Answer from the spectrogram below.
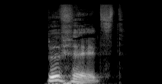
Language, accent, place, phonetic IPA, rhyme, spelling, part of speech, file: German, Germany, Berlin, [ˈbʏfl̩st], -ʏfl̩st, büffelst, verb, De-büffelst.ogg
- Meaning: second-person singular present of büffeln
